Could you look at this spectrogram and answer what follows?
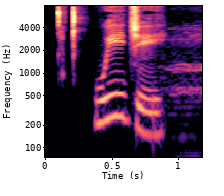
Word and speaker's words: Ouija: It may seem unrelated, but I've asked a data analytics expert to give us the proper pronunciation of this word. Ouija.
